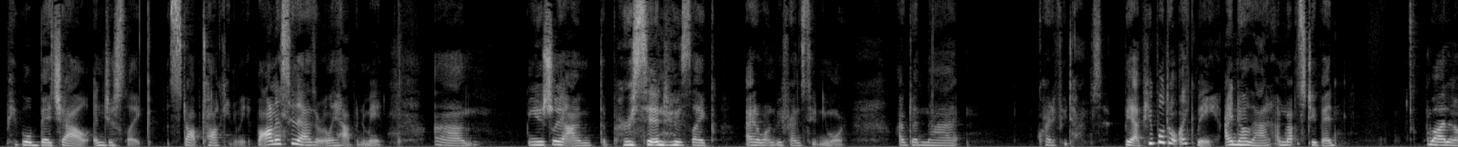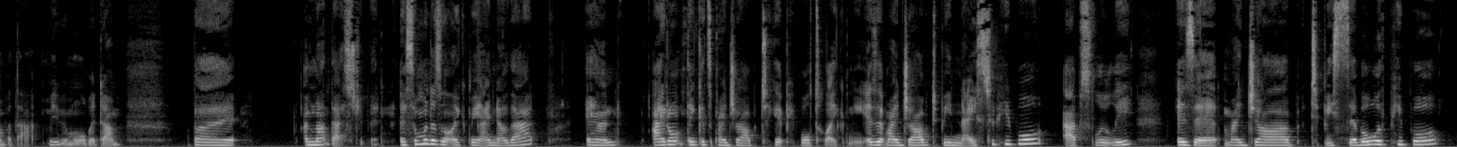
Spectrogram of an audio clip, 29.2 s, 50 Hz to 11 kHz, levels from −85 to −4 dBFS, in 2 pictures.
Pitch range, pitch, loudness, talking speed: 195-240 Hz, 210 Hz, -29 LUFS, 225 wpm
